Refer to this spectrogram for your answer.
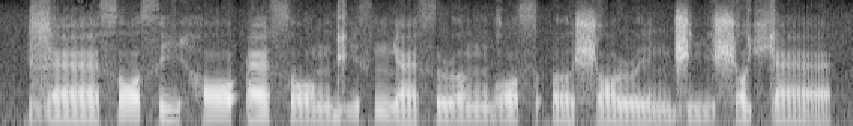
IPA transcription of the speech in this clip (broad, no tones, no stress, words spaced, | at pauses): zæːθɔːθ i hɔːʔæθ ɔ ŋɡiːθɲæθɹʌ ŋɡɔθ ʔʌʃɒ ɹɪnd͡ʒiːʃɒçæː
